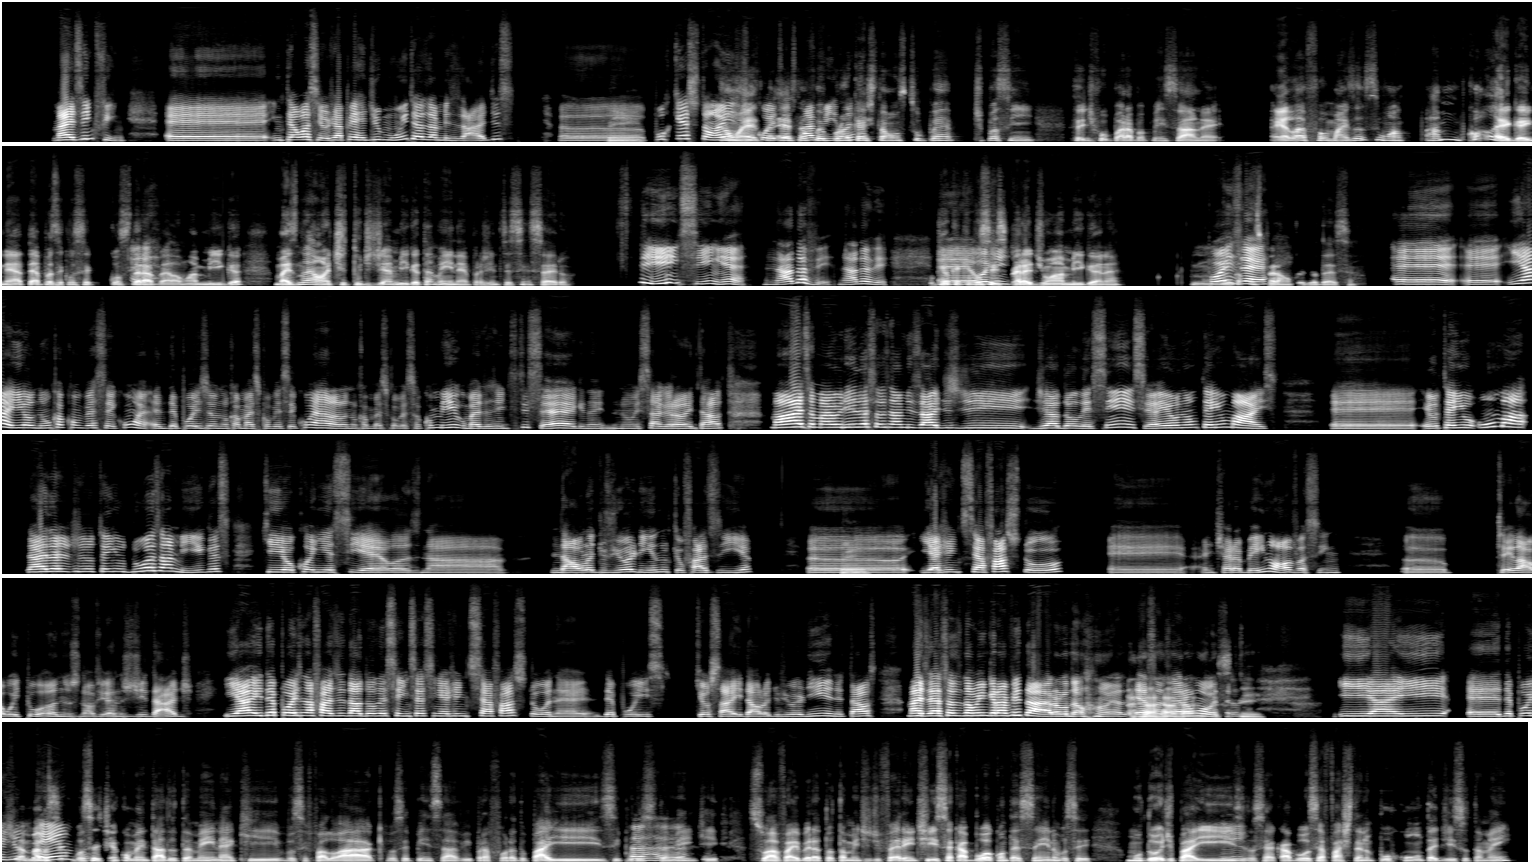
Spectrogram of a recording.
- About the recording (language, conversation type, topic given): Portuguese, podcast, Como reatar amizades que esfriaram com o tempo?
- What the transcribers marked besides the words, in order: laugh; giggle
